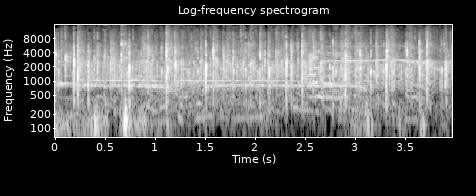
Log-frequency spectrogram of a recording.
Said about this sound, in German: Dann Applaus, ihr Lieben, für unsere Dialektstube live.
